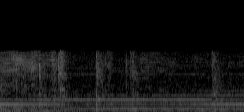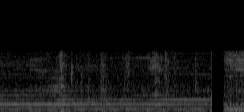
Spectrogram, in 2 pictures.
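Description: Faint steady electrical hum made of a few held tones, with a few soft clicks and taps over it. The sound cuts out completely for a moment near the end.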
